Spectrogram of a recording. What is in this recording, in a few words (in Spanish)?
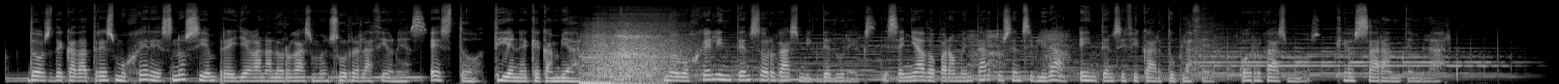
Castellano; Geldurex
